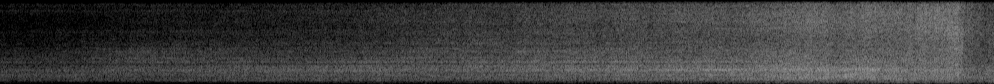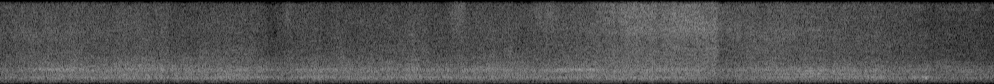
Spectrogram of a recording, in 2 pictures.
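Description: SNCF TGV high-speed train passing at speed. A rushing noise builds over the first four seconds as it approaches, stays loud for about five seconds while the train runs by, then begins to fade.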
